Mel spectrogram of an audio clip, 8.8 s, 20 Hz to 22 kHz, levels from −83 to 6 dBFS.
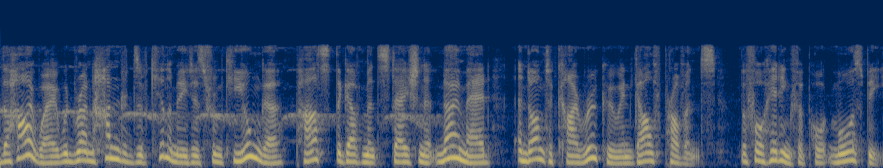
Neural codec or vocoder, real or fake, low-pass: none; real; 7.2 kHz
